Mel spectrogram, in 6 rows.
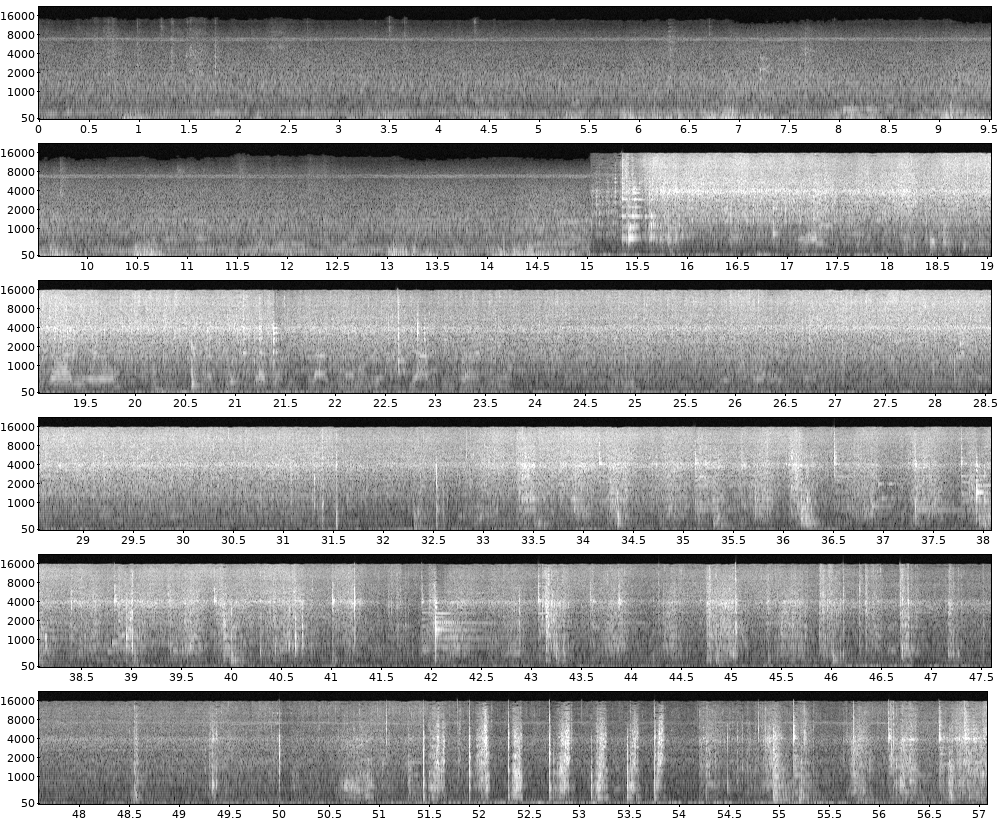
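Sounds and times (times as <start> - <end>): shrimp sizzling in a pot: 15.0 - 57.0
metal spatula scraping a pot: 15.1 - 18.4, 32.9 - 46.9, 50.6 - 57.0.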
